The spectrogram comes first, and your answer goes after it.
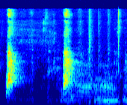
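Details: Two loud, sharp barks about a second apart from Butterball, an excited house dog reacting to a notification sound, followed by a low murmur of human voices.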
